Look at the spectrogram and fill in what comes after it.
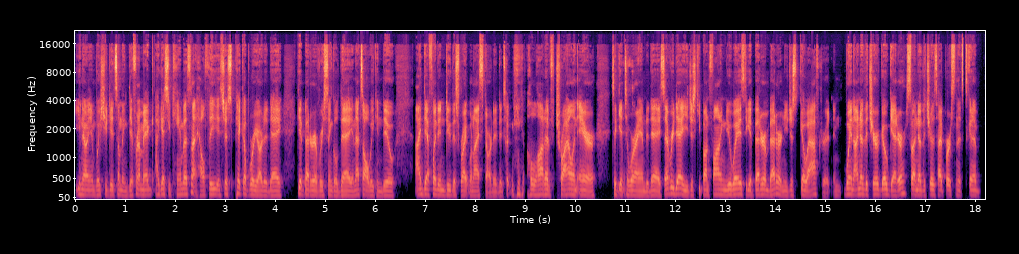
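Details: Adult man speaking; typical speech.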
